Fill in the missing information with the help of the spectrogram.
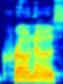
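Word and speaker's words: Qo'noS: names and such and Kronos is how you pronounce the Kronos is how you pronounce the Kling on home world name.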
